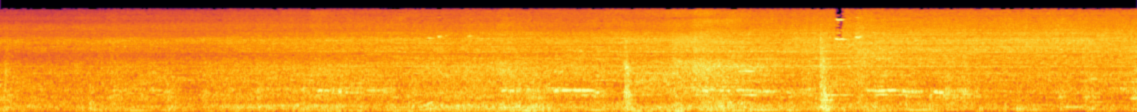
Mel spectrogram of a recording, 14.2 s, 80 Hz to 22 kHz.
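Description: BR Standard Class 5 steam locomotive 73096 backing slowly tender-first onto its carriages to couple up, steam hissing and growing louder as it comes close. A sharp metallic clank about ten seconds in is the loudest sound.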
